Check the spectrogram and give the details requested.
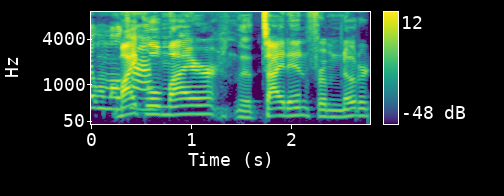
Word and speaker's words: Mayer: It's Mayer.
